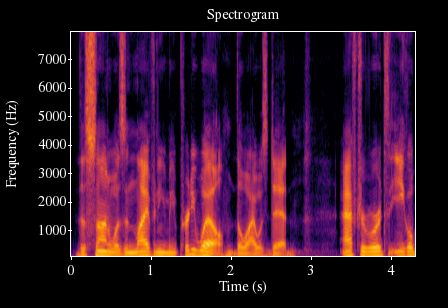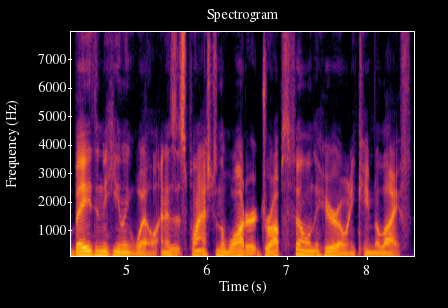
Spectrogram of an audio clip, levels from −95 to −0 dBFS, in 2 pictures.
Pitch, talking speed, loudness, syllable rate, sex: 125 Hz, 250 wpm, -19 LUFS, 6.2 syllables/s, male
